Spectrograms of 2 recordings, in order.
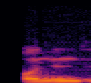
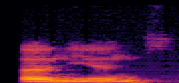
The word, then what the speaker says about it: onions: محدش يقول لي onions. onions دي غلط. الأو هنا بتنطق onions. onions اللي هو البصل.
